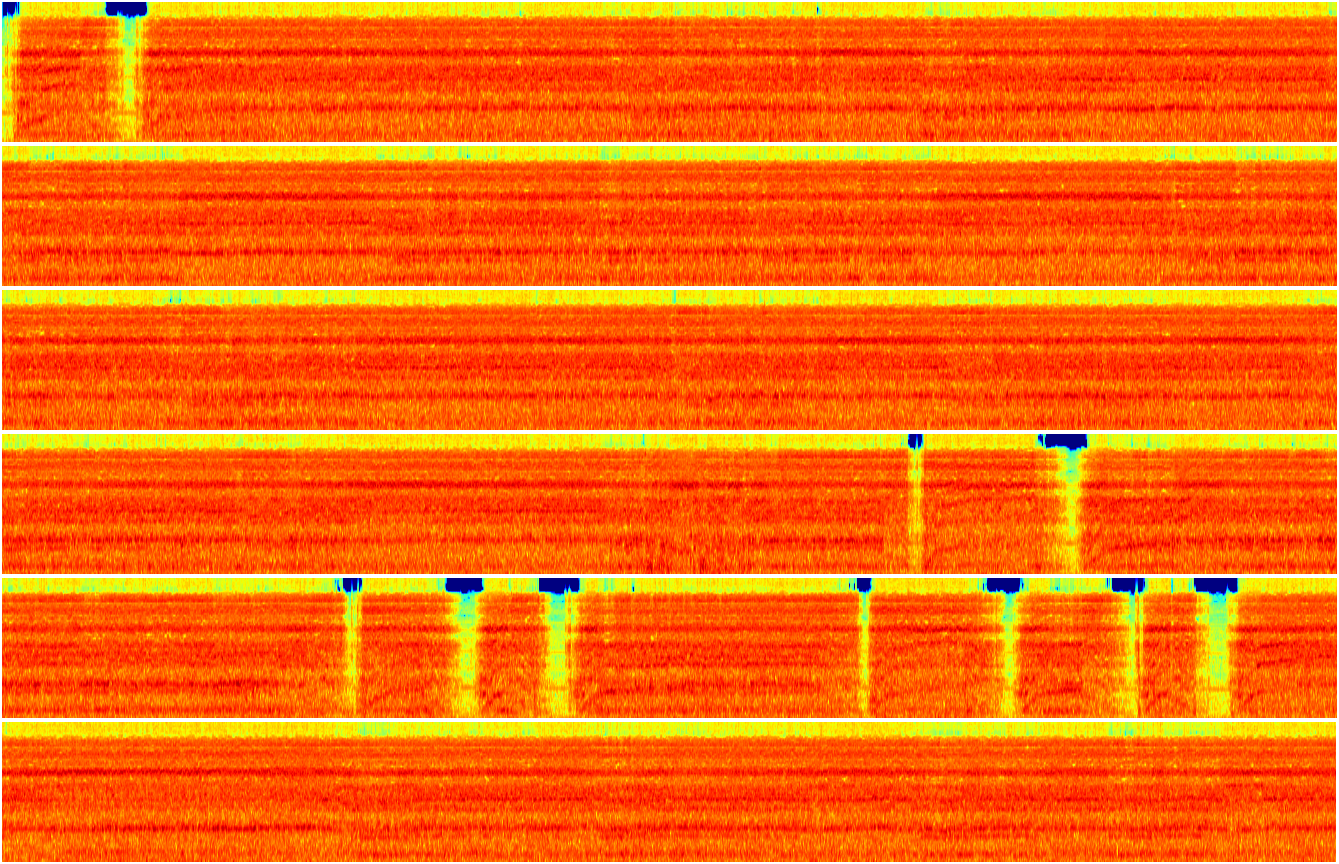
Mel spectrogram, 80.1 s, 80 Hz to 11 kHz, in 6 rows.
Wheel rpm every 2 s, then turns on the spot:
100, 230, 240, 230, 220, 230, 230, 230, 230, 230, 230, 220, 220, 230, 220, 230, 230, 230, 230, 220, 230, 220, 230, 210, 160, 130, 220, 220, 110, 90, 180, 110, 70, 200, 210, 230, 230, 230, 230, 220.
none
